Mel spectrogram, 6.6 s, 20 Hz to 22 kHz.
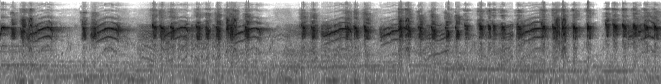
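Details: In 2021 trapping footage an olive-backed sunbird delivers looping, arched whistles mixed with rapid sharp chips in short phrases, each lasting about a second, with brief pauses between them.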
